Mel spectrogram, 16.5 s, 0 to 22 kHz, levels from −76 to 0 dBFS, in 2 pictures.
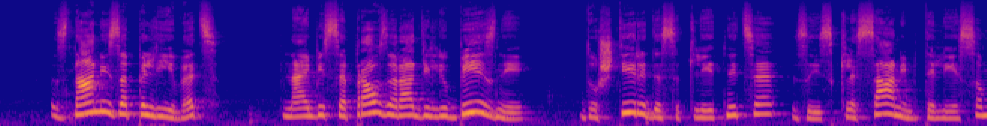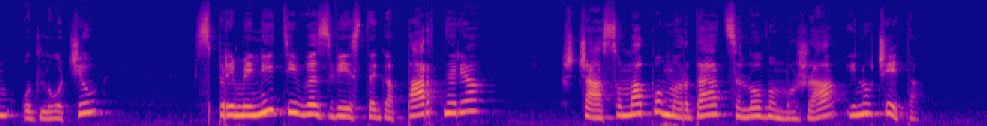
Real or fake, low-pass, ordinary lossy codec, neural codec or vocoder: real; none; none; none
